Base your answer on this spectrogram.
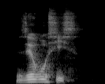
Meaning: mobile phone number, cellphone number
- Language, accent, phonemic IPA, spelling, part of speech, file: French, France, /ze.ʁo sis/, 06, noun, LL-Q150 (fra)-06.wav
